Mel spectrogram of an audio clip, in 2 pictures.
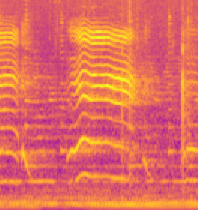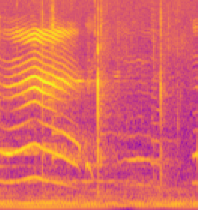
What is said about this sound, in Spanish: A lo mejor necesita el consuelo de tu mano. ¿Por qué no para de llorar? A lo mejor este llanto tiene otro significado.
